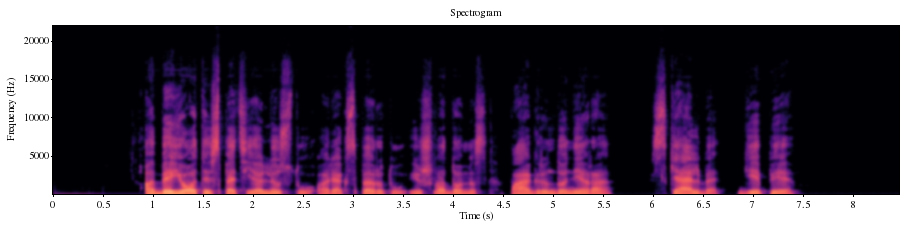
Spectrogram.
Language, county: Lithuanian, Klaipėda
